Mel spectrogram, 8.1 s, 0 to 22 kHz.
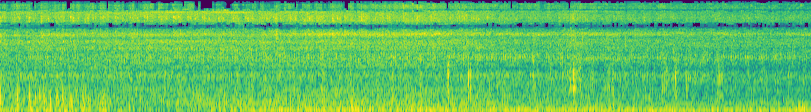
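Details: BMW E34 520i Touring at cold start: rough uneven clatter over a steady low drone at idle, then white smoke from the exhaust; cause unclear.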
